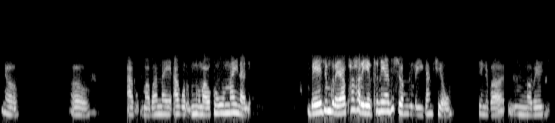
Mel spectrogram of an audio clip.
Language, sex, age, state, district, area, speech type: Bodo, female, 45-60, Assam, Kokrajhar, urban, conversation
